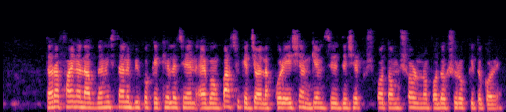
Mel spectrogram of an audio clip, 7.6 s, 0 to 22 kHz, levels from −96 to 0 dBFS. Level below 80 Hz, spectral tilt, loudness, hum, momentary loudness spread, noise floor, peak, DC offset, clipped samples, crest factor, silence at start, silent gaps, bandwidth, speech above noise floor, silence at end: -58 dBFS; -7.5 dB/octave; -19 LUFS; none; 6 LU; -54 dBFS; -2 dBFS; under 0.1%; under 0.1%; 18 dB; 0.7 s; none; 7.2 kHz; 36 dB; 0.05 s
